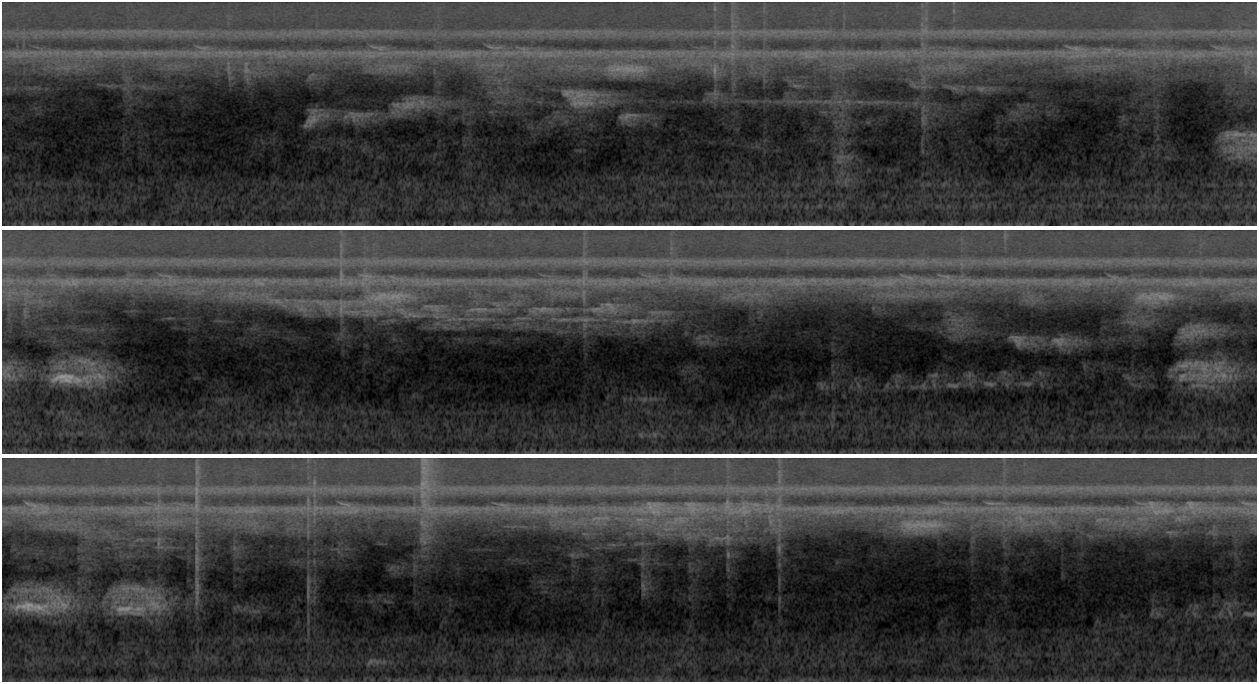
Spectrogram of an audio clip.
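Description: Quiet garden ambience with scattered bird calls over a faint steady low hum. The loudest calls are short harsh notes in clusters of two or three, about ten seconds in and again about nineteen seconds in.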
